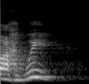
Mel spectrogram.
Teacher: Quando eu falo arguir, esse U tem som, então não pode ser dígrafo jamais, né? Nós temos aí um encontro vocálico, um encontro entre o U e o I, um encontro vocálico chamado de ditongo crescente. Percebam que o U do arguir, ele é mais forte que o I, ou melhor, mais fraco que o I.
